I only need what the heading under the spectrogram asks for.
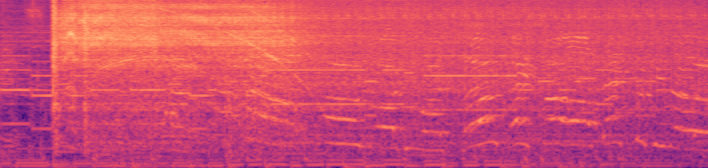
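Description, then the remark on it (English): A car engine cranks and catches after a brief pause, then settles into a loud, steady running rumble with rising and falling whines as it idles and revs. “You know my inward parts, so you know the inner workings of this car, and I know it's going to start in the name of Jesus.”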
